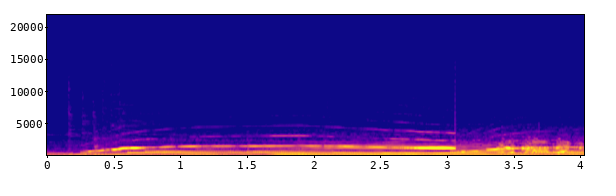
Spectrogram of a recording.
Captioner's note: siren blaring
